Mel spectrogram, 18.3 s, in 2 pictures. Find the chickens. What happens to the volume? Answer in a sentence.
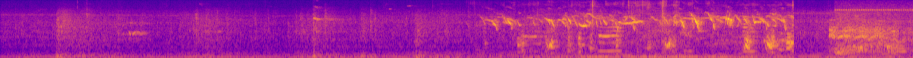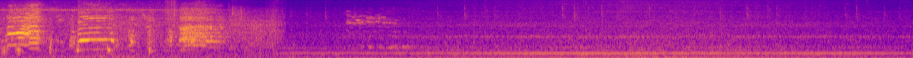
The volume of the chickens stays about the same.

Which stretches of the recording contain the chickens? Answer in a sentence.
You can hear the chickens from 4.8 to 11.4 s.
